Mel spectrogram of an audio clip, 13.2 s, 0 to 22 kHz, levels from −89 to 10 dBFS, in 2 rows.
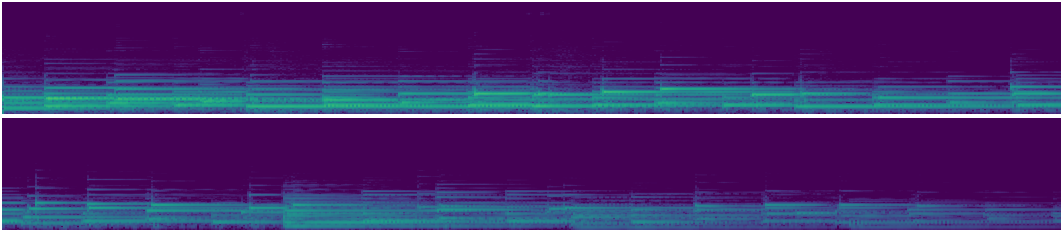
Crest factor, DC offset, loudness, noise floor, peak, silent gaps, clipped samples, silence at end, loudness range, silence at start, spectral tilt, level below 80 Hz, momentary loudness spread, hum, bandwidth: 18 dB; under 0.1%; -31 LUFS; -58 dBFS; -12 dBFS; none; under 0.1%; 0.45 s; 16 LU; 0 s; -11.5 dB/octave; -68 dBFS; 20 LU; none; 3.4 kHz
